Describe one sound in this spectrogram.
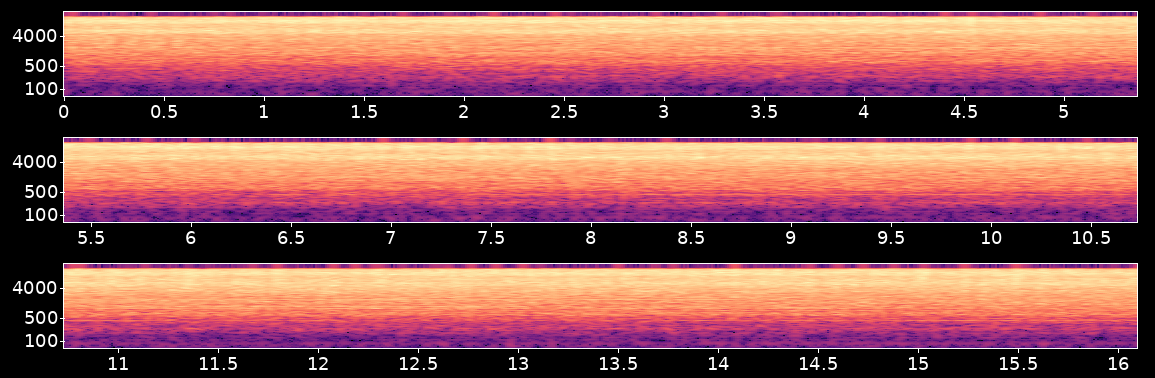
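A combine harvester engine runs loudly and steadily close by.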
